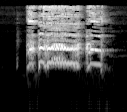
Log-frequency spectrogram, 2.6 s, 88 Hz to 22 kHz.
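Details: Red junglefowl recorded in Vietnam while being trapped on the morning of 13 December 2021. It gives a single full crow: a clipped first syllable, a long loud rasping middle, and a short dropping final note.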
